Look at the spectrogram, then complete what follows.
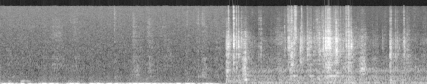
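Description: A low steady hum with a few faint ticks, then, about three seconds in, a run of quick light clicks and rattles as hands work the wiring and its braided loom among the plastic parts of the engine bay.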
